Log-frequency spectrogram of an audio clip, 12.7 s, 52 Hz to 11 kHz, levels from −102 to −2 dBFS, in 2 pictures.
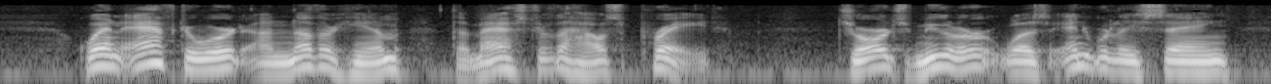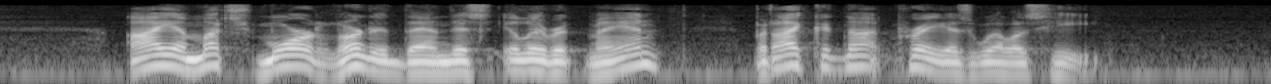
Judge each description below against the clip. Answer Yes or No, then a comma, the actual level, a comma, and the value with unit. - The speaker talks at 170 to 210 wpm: No, average, 155 wpm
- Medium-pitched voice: No, low, 125 Hz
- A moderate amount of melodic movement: No, wide, 6.5 semitones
